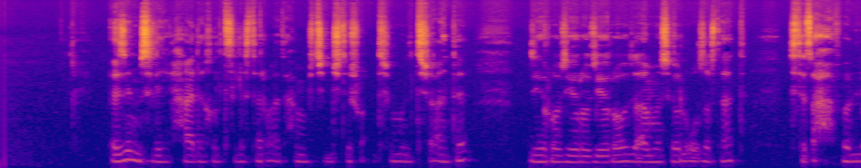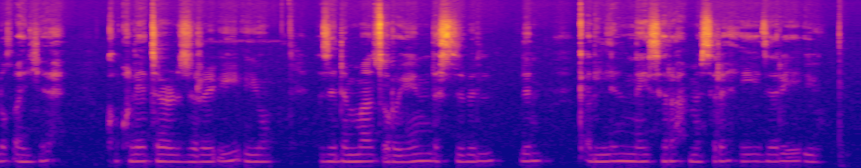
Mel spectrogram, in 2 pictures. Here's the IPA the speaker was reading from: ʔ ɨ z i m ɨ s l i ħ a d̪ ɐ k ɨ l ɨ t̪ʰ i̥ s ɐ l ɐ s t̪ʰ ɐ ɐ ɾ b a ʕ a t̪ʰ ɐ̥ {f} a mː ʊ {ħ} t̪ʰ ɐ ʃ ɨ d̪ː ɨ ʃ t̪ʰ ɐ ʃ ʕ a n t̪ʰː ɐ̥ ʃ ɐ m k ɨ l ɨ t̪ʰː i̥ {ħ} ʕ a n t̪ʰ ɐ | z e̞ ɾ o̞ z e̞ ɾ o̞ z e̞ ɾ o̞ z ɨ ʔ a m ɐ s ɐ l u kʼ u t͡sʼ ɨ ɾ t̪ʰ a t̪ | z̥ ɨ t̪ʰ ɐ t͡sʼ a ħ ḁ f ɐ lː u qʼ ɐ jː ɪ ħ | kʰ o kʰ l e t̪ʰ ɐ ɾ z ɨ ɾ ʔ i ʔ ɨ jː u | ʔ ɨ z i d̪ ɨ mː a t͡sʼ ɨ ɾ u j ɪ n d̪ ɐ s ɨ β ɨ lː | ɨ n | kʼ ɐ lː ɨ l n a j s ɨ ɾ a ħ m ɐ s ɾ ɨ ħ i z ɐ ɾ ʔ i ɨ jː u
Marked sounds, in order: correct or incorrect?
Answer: incorrect, incorrect, incorrect

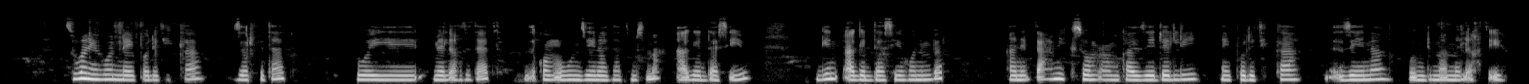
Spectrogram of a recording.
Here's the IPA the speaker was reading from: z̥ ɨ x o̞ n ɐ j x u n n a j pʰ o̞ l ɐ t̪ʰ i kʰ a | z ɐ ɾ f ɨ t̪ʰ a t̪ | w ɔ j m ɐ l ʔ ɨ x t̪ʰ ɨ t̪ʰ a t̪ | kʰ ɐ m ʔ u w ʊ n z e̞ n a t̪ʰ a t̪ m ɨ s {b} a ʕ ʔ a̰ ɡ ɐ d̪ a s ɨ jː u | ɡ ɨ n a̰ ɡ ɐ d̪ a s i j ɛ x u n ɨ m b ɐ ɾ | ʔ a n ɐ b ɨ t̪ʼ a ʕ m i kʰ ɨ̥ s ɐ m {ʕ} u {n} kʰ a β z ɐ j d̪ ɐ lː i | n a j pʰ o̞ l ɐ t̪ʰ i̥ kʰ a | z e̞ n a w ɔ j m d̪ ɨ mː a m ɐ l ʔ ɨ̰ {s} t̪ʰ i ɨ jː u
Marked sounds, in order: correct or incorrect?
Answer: incorrect, correct, incorrect, incorrect

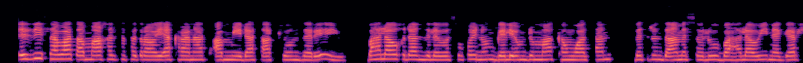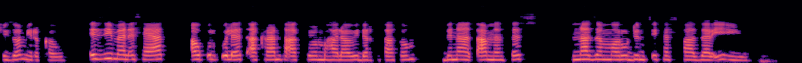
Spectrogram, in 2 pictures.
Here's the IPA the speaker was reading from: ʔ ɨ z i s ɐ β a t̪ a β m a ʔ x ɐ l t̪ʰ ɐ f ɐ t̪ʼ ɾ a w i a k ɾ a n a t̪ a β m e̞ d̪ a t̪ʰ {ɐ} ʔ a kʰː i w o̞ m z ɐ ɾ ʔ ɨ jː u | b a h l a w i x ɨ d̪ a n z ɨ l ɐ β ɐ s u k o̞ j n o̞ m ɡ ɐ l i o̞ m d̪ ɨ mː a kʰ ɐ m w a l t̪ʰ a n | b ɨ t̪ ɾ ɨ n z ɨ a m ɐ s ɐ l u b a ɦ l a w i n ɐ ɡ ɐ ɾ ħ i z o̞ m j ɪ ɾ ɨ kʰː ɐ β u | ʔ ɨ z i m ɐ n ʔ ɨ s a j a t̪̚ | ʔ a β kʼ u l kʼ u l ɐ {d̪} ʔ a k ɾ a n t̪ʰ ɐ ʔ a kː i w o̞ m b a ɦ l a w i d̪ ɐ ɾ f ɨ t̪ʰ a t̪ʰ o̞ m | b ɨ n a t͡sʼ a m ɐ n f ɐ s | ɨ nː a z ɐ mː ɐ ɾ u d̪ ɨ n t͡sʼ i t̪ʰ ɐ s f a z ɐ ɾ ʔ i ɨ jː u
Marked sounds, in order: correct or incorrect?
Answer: correct, incorrect

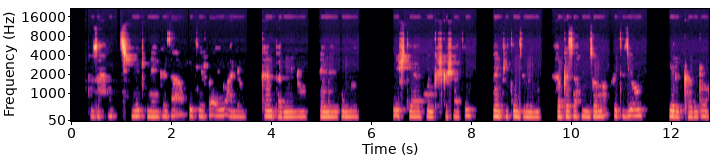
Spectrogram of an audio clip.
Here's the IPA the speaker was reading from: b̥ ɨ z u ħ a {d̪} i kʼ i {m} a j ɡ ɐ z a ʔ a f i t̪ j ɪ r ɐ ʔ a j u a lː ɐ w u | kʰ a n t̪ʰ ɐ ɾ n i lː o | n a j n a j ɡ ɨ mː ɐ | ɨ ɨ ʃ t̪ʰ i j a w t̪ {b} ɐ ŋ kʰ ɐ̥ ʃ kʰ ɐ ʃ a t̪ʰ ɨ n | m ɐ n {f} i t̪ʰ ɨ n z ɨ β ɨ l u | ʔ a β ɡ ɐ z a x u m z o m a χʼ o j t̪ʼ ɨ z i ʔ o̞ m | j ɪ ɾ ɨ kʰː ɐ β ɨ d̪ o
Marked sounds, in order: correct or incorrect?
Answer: incorrect, incorrect, incorrect, correct

